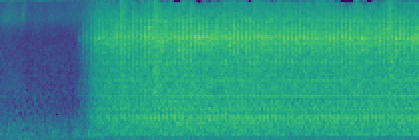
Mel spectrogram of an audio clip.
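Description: A steady, rapid mechanical rattle from the soundtrack of an old film excerpt, starting abruptly about a second in after a moment of near silence.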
